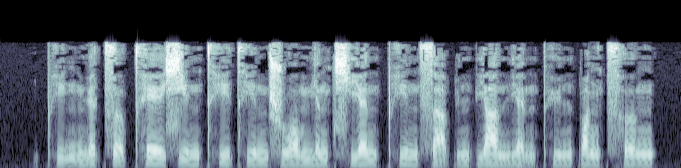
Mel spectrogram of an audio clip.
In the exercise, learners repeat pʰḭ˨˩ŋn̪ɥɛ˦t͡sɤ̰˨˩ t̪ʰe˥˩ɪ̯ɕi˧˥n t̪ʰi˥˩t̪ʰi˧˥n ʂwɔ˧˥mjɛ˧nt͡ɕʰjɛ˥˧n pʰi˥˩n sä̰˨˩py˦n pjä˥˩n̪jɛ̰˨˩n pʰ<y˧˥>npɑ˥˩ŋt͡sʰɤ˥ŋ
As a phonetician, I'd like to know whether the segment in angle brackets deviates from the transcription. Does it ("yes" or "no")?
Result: no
